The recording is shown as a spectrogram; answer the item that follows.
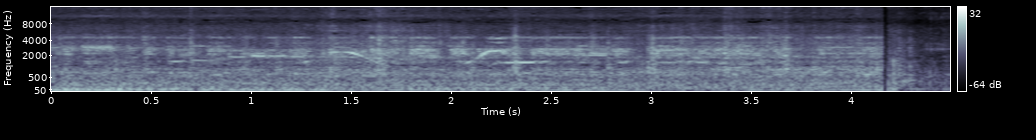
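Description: Battery-powered plastic penguin race track toy running, its motorised stair lift giving a steady plastic clatter and ratcheting clicks, with the toy's electronic tune playing.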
